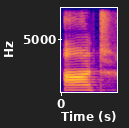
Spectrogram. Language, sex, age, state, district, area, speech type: Assamese, female, 30-45, Assam, Nagaon, rural, read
